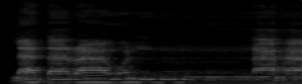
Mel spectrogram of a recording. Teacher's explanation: ha baris di atas ha bertemu dengan alif, baca dengan mat asli 2 harakat.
